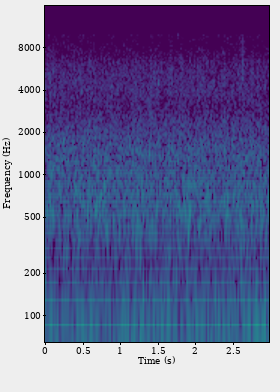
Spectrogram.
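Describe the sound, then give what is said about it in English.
A stream burbling over rocks makes a faint, steady, even rush of flowing water with no breaks. “rivulets and currents as they shift and change, as they wrap around the rocks,”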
